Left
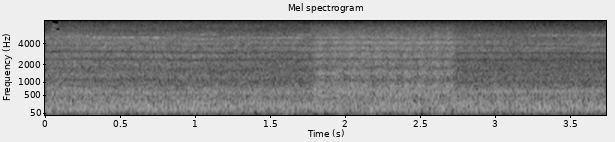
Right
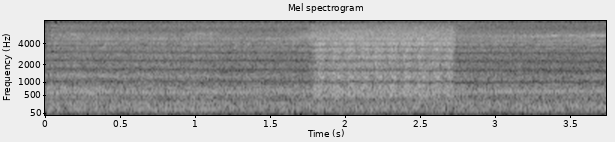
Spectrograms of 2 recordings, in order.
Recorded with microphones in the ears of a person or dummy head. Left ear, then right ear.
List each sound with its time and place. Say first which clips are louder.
0.0 s a drone: right 7 dB; 45° right (ahead or behind); by 3.8 s 55° right (ahead or behind)
1.8 s a gunshot: right 13 dB; 65° right (ahead or behind)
